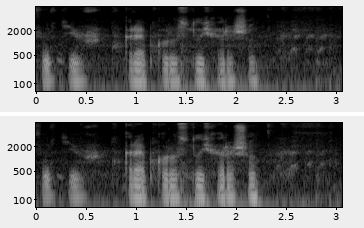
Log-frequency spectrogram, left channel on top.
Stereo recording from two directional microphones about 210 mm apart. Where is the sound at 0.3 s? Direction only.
5° left (ahead or behind).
